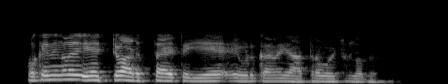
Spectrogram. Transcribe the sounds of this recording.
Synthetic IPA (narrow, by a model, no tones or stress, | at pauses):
o̞ːk̬ːe̞niŋːɐɭeːtːɐʋumɐɽut̪ːaːjiʈːɨjeeʋiɽukːaːɳɨjaːt̪rɐpo̞ːjiʈːuɭːɐðɨ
